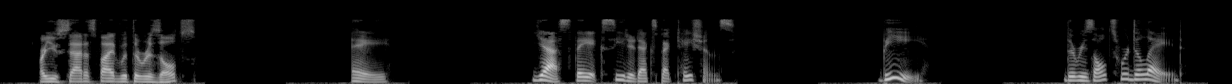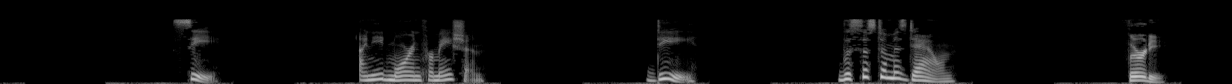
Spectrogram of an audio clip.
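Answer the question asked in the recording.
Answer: A: Yes, they exceeded expectations.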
